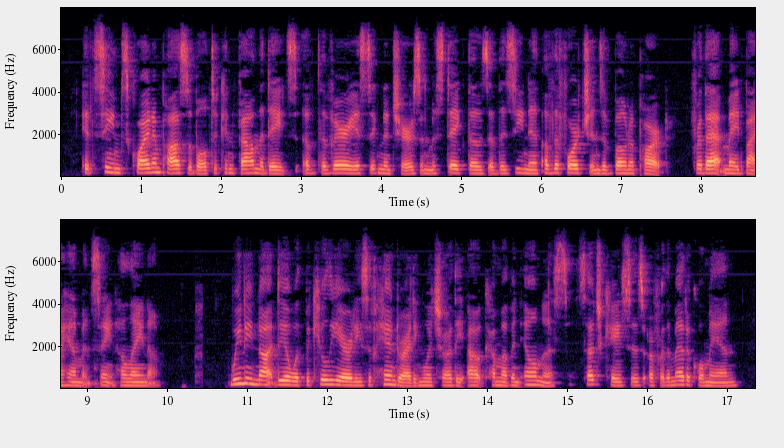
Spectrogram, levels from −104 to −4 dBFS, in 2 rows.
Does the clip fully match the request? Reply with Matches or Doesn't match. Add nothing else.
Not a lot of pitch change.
Matches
